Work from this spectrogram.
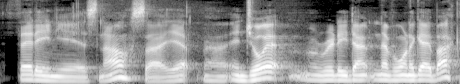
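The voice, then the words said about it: English accent. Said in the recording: “that Pommy accent, whereabouts in the UK are you from?”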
